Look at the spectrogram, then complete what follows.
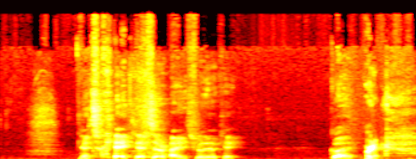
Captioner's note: laughs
